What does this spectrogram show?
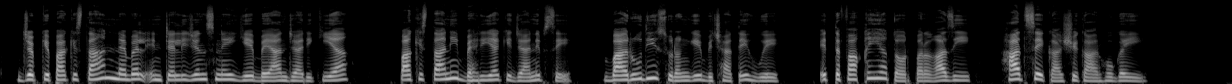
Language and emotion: Urdu, neutral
